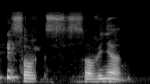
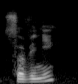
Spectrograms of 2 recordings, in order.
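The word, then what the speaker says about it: Sevigny: Can you pronounce the name, though? – Sauvigny? – Fuck, why made it so easy? I hate you. – Silent G. – Yeah, I knew that.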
